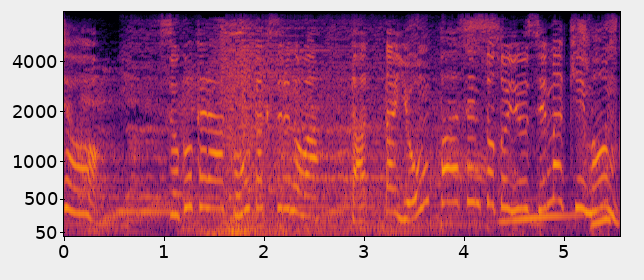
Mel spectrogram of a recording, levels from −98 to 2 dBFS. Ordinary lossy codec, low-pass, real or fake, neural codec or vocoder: Opus, 24 kbps; 7.2 kHz; real; none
